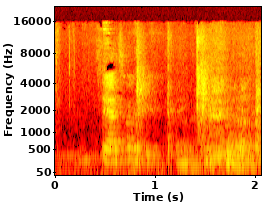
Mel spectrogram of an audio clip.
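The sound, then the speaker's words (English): An audience claps and cheers to vote for the first storyteller in an improv storytelling championship, a busy wash of hands mixed with excited voices that starts after a brief pause and swells louder toward the end. “Make some noise if you think it was our first storyteller”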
